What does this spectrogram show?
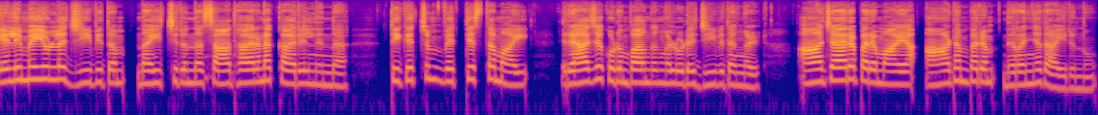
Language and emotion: Malayalam, neutral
